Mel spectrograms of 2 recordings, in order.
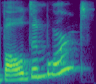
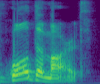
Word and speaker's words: Voldemort: you're saying is wrong do you mean voldemort no it's voldemort i i may have watched a russian version of the film so my pronunciation might be a little off but i'm sure it's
